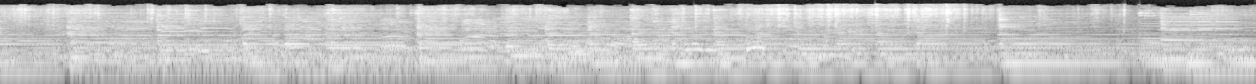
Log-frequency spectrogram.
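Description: Andean harp, carried upside down on the player's shoulder, plucked together with a violin in a traditional Andean tune.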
